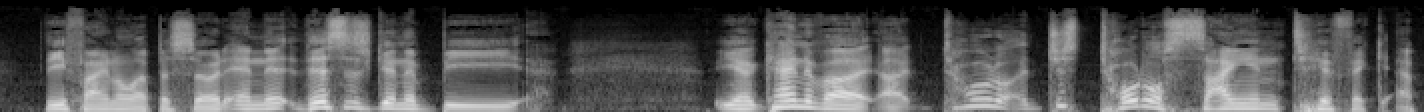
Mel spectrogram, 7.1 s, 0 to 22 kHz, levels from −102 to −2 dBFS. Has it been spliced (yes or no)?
no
